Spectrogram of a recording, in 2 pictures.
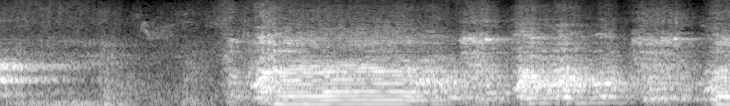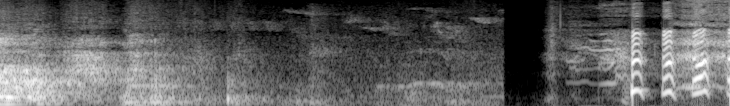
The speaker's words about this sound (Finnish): se on niinku jotain hirnumisen ja tuon aasin vinkumisen väliltä. Nyt me kaikki tiedämme, miltä muuli kuulostaa.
